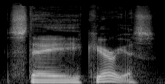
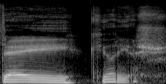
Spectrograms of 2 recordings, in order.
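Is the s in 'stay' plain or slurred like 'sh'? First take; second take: plain; sh. First: The s sounds are plain s sounds. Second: The s sounds are slurred into sh sounds. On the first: The speaker calls it wrong. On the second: The speaker calls it right.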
